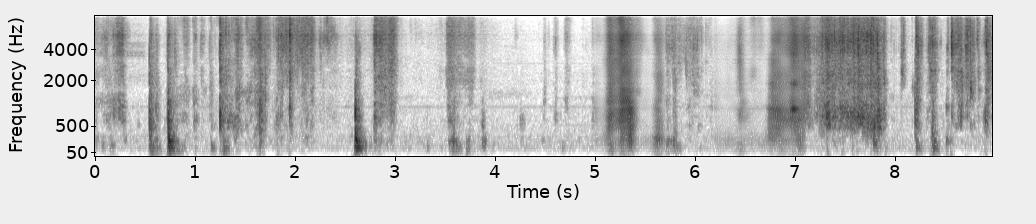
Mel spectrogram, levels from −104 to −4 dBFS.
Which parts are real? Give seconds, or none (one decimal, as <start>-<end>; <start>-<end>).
0.0-5.0; 5.7-6.2; 7.1-9.0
